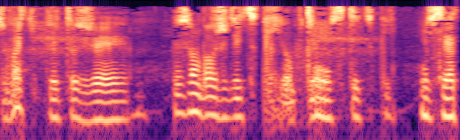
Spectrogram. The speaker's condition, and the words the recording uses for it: Spinal muscular atrophy. Aby mohol aj rozprávať, musel sa naučiť vytláčať vzduch, ktorý vdychuje pomocou prístroja až k hlasivkám.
